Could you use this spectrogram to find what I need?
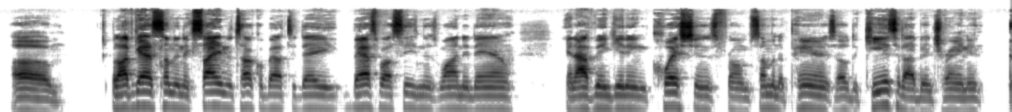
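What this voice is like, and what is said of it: Slightly raspy voice. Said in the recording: “I've been a little bit under the weather, so my voice is a little raspy.”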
